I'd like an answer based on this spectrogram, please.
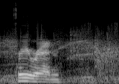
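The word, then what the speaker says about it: Frieren: Freren.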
